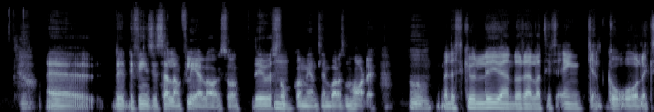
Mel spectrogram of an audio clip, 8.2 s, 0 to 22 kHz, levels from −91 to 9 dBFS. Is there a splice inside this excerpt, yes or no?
yes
